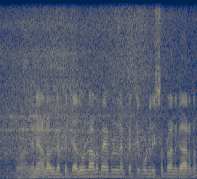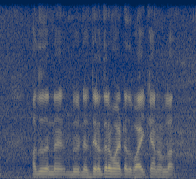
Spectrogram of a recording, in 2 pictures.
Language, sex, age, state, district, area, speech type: Malayalam, male, 45-60, Kerala, Kollam, rural, spontaneous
